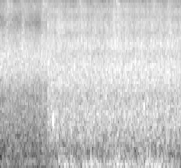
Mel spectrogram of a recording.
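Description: Small waterfall: a steady rush of water spilling over rock, growing louder about half a second in.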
